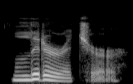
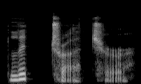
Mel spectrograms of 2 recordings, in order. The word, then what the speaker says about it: literature: mouth literary and four you have two options you can say literature literature one two three four literature or you can make it shorter and say literature literature literature and five you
